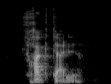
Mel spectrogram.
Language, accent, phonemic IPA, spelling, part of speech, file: French, France, /fʁak.tal/, fractale, adjective / noun, LL-Q150 (fra)-fractale.wav
- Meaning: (adjective) feminine singular of fractal; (noun) fractal (self-similar shape)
